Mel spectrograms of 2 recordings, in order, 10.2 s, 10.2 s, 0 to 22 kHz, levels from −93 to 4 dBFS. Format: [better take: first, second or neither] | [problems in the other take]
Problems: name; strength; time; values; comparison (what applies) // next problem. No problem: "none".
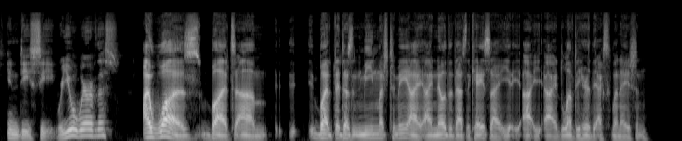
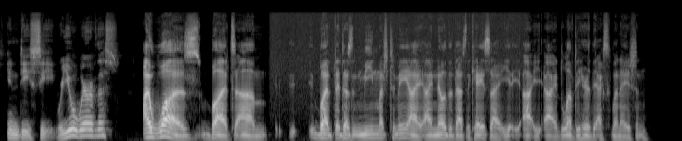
first | hiss; faint; from 4 to 8 s; 30 dB below the speech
